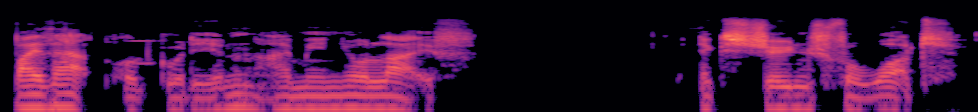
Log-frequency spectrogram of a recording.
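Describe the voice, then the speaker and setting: A man voicing a proud, cruel sorceress queen in an audiobook reading, silky and coaxing, turning shrill when enraged. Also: little pitch movement, slow, bright, forceful tone, no echo, heavily acted. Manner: silky, then shrill and raging.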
